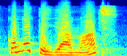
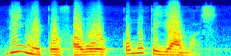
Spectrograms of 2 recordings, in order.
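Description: First: Rising tune to the end, as a direct question; direct question intonation. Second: Measured request, "cómo te llamas" falling at the end; indirect question intonation. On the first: Teacher reading the direct-question example, questioning rise. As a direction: ask "Cómo te llamas" outright, lifting the end. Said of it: "Ejemplo de oración interrogativa directa". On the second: Teacher reading the indirect-question example, falling tune. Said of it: "el ejemplo de la oración interrogativa indirecta". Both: Shown as a demonstration.

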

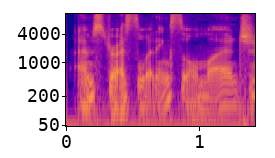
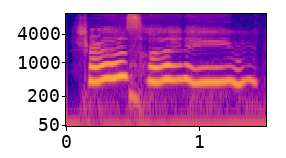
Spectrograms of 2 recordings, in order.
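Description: First: Low, breathy laugh through the words; laughing confession. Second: High, slow, drawn-out mock repeat; exaggerated repeat. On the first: Real, not acted. Admitting nerves to her cohost, laughing low. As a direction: giggle it out, embarrassed. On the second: Repeating her confession to the cohost, high and slow. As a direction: stretch it out high for comic effect.

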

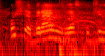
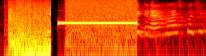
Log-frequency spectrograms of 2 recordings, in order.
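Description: First: Said in the usual way. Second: "A granada não vai explodir" yelled very high, loud and drawn out; outraged slow shout; exasperated yell. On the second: Real, not acted. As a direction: scream it at the game in disbelief.

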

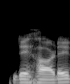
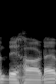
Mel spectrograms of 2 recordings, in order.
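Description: First: ਦਿਹਾੜੇ said with a plain e ending as the wrong way; ਦਿਹਾੜੇ as the common error; wrong pronunciation demo. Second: ਦਿਹਾੜਾ said with a long a ending; ਦਿਹਾੜਾ as taught; correct pronunciation. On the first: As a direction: show the mistake ਦਿਹਾੜੇ with an e sound. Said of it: "ਦਿਹਾੜੇ ਨਹੀਂ ਪੜ੍ਹਨਾ". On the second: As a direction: model the right form ਦਿਹਾੜਾ with a clear final a. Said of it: "ਦਿਹਾੜਾ ਪੜ੍ਹਨਾ". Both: Shown as a demonstration.

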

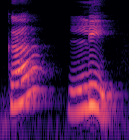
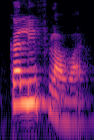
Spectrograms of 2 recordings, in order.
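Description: First: Cauliflower as cau-li-flow-er, spaced out; four separate beats for Cauliflower; syllable by syllable. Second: Said in the usual way. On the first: Shown as a demonstration. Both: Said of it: "how to divide words".

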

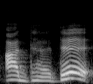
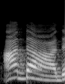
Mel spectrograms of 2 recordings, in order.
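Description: First: അതത് with short vowels; corrected pronunciation. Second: അതാത് with a long middle vowel; wrong pronunciation. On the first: Teacher telling learners how to say it, short അതത്. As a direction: say അതത് as "athath", no lengthening. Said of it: "എന്നാണ് പറയേണ്ടത്". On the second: Teacher showing the form to avoid, long vowel in അതാത്. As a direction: say അതാത് as "athaath". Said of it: "എന്നതല്ല". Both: Shown as a demonstration.

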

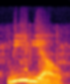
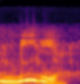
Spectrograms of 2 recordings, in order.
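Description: First: "Meteor" said as "MEE-dee-oh", no final R; misspelt reading. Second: Said in the usual way. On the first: Shown as a demonstration. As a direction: read "Meteor" as spelt without its R, ending in "oh". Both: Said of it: "They didn't even put the R".

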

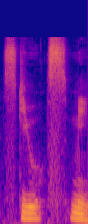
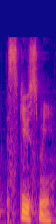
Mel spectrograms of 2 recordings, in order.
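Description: First: Drawn-out "s'kyu-s, me"; syllable by syllable. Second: Brisk, joined-up "'scuse me"; quick and compact. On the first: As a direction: EXCUSE as "skyu", hiss, then ME. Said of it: "cái xong rồi me". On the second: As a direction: EXCUSE ME run together as "'scuseme". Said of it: "Nói nhanh gọn". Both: Shown as a demonstration.

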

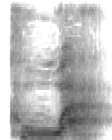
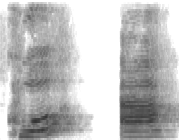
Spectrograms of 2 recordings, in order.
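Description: First: Said in the usual way. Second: Qu-ack split into its sounds, then ack; sounding out. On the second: Shown as a demonstration. Teacher sounds out the word for her class, split apart. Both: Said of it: "do all the sounds real quick".

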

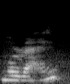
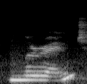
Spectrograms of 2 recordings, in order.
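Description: First: "meringue" said muh-RANG; corrected pronunciation. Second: "meringue" misread as muh-RINJ; mispronunciation demo. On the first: Vlogger correcting the shade name for viewers, "meringue" pronounced muh-RANG. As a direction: end "meringue" on a rang sound, no j. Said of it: "it's meringue". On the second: Vlogger showing viewers the mistake, "meringue" mispronounced muh-RINJ. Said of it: "It's not meringue". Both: Shown as a demonstration.

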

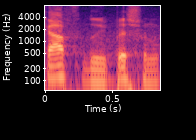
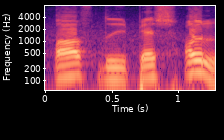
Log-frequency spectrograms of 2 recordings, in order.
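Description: First: Said in the usual way. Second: "কফ" and "উন" with q from the back of the throat; heavy qaf. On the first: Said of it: "কাফ দুই পেশ একবার পড়েন". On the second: Shown as a demonstration. Teacher telling pupils to work at qaf, heavy "কফ ... উন". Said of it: "কফটাকে মেহনত করেন".

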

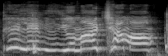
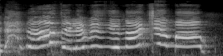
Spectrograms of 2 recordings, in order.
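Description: First: Said in the usual way. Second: Laughing line. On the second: Acted. Repeats line, laughing high.

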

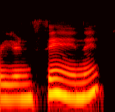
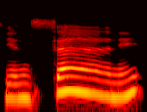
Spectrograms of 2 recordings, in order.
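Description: First: Lebanese 'eh' vowels, 'yinseh-neh' for ينساني; ينساني the Lebanese way, 'seh' for 'saa'; Lebanese accent. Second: ينساني with an open 'ah', 'yinsaa-ni'. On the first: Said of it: "In the Lebanese accent". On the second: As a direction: open up the alif in ينساني to 'saa'. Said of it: "ينساني or ينساني". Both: Shown as a demonstration.

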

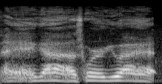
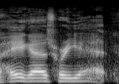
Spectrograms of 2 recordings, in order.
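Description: First: Imitating a full-voiced holler, pitched high up; retelling the loudest shout for the guys; top of lungs yell. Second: Mock call across the woods, pitched up; calling out to the guys, half-hearted; retold yell. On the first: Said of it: "I yelled top of my lungs". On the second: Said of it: "So I stood up and I yelled".

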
